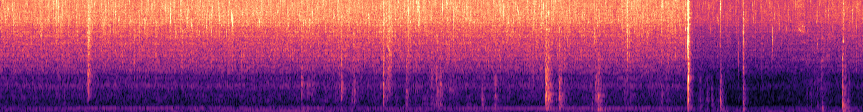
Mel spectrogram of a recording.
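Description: Ribeye steaks and trumpet mushrooms sizzling in a hot cast-iron skillet, a steady frying hiss. A few light knocks of cookware come through it, and a sharp clack about three-quarters of the way through, after which the sizzle is quieter.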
